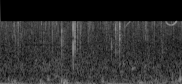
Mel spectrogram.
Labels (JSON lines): {"label": "biophony, dolphin", "recorder": "SoundTrap 500"}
